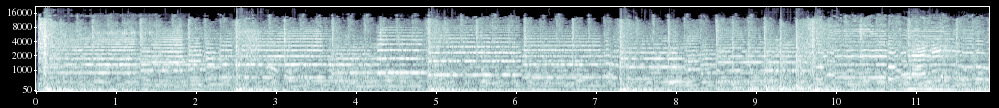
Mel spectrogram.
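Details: Upbeat theme music with a steady rhythm plays loudly from start to finish, with no animal sounds.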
